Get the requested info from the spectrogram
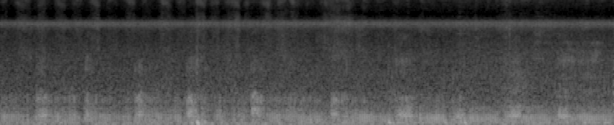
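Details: Kitten purring while enjoying belly rubs before bedtime: a soft, steady rumbling purr pulsing in regular beats less than a second apart, under a constant faint high hiss indoors.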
